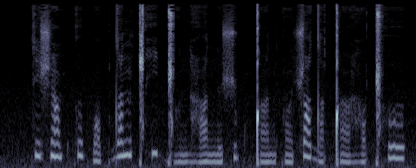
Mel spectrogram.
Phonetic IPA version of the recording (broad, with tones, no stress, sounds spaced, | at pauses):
k ɪ˥ ʃ ɑ̃˥ p k ʊ˥ p ɔ˩ p dˤ ʌ˥ n ǁʰ i˥ ɡ͡ǁ ɔ̃˩ n ɦ ɑ˩ n ʊ˩ ʃ ʊ˥ p ǃ ɑ̃˩ n k ɔ̃˩ ʃ u˥ dˤ ʌ˩ ǃ ɑ̃˩ ɦ ɔ˩ ǁʰ ʊ˥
